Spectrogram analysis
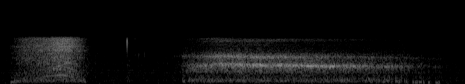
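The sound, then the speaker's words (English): A deep breath taken to relax during a guided relaxation session: a short, breathy inhale, a pause broken by a faint click, then a longer, steady, airy exhale that slowly trails off. The whole sound is quiet, with no talk. “So if you're ready, let's take a deep breath together and relax.”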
